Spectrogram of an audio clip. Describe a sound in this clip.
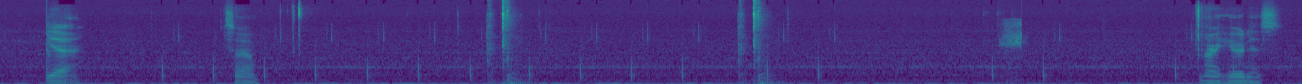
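Light footsteps tap at a steady pace.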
